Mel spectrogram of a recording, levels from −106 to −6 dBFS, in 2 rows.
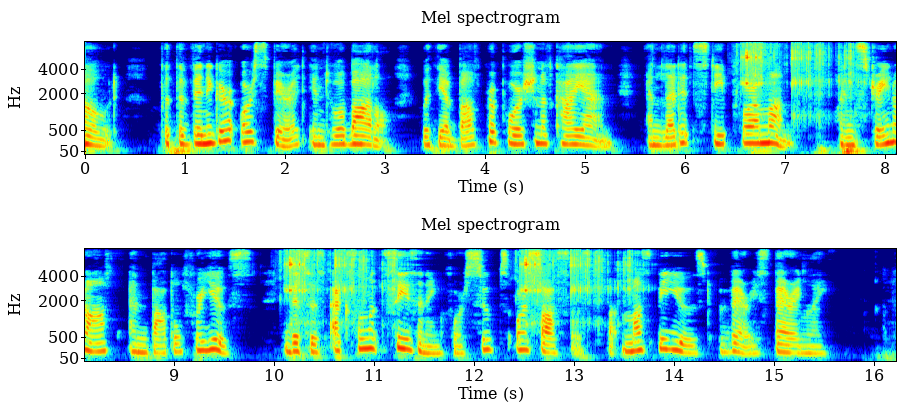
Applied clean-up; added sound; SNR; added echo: classical method WPE with log-MMSE.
